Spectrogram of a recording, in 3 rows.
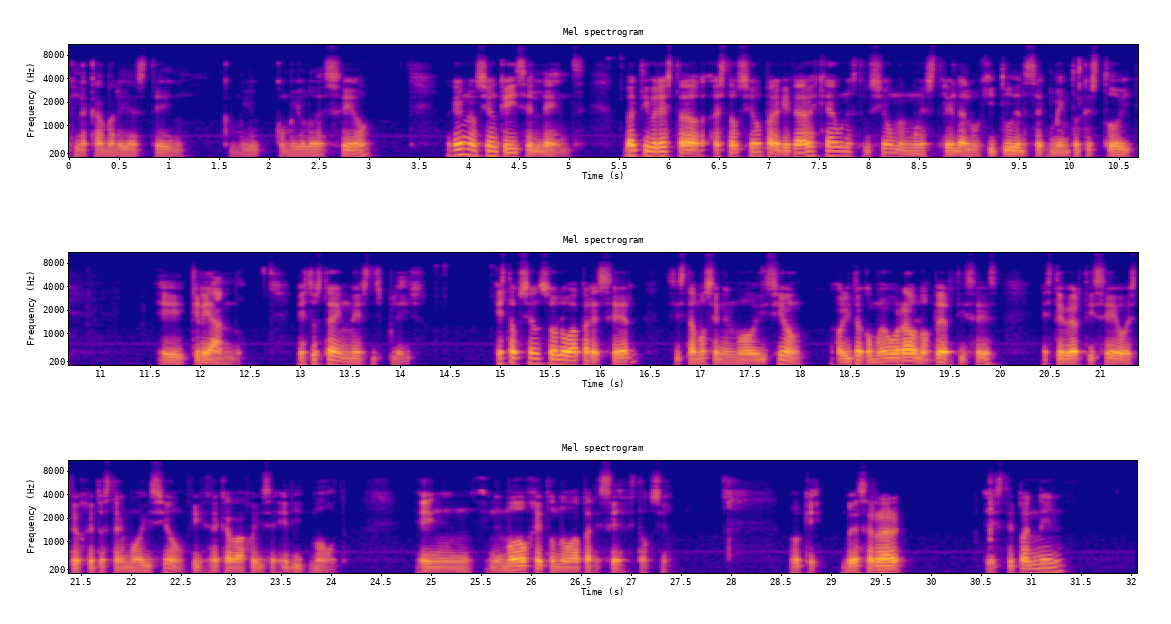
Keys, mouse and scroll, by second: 1.3-2.0 scroll down 1, 2.3-2.8 scroll down 1, 3.0-3.4 scroll down 1, 5.5 click, 14.4 click, 15.0 click, 30.5 n, 31.7-32.0 scroll up 2.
